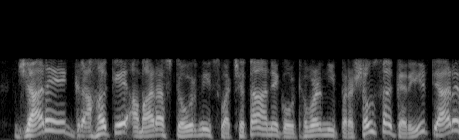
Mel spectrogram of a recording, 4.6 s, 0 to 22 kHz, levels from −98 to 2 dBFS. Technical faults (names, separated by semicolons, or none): AMR narrowband mobile codec; AMR bit errors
